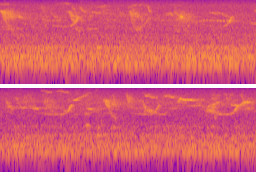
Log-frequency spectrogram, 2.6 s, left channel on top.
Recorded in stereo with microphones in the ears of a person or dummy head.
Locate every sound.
Only background noise.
